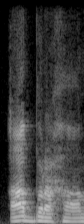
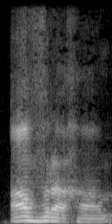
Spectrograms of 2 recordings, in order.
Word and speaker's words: אַבְרָהָם: I think it is pretty possible that Beth without the Dagesh is pronounced like this. And so that sort of solves the problem of Abraham versus Avraham. Abraham as suggested by Trump, Avraham as suggested by Netanyahu.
